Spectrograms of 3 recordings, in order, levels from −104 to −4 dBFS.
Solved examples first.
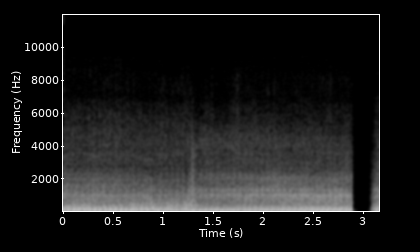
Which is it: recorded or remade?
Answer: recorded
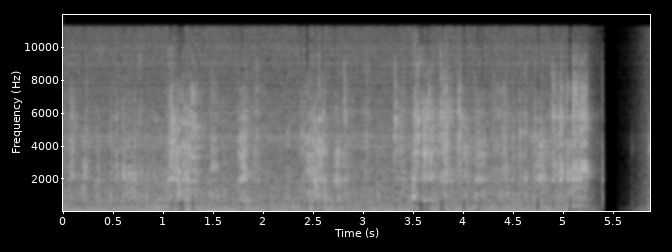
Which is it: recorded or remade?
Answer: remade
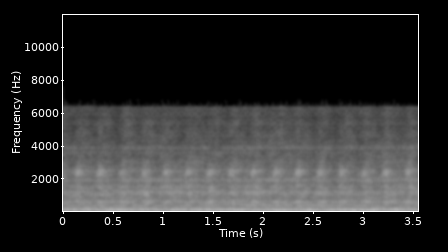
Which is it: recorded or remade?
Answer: remade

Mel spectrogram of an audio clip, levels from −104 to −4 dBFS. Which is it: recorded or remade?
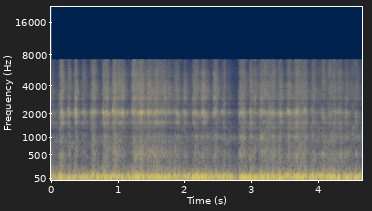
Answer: remade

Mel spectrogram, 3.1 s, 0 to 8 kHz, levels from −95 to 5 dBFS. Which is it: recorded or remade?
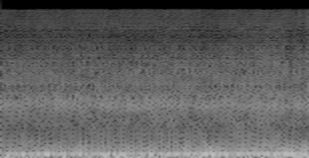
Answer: remade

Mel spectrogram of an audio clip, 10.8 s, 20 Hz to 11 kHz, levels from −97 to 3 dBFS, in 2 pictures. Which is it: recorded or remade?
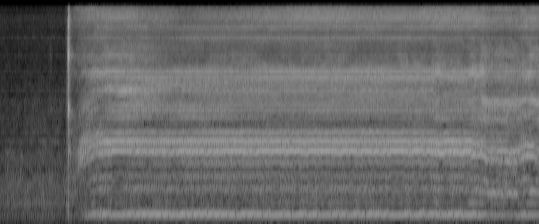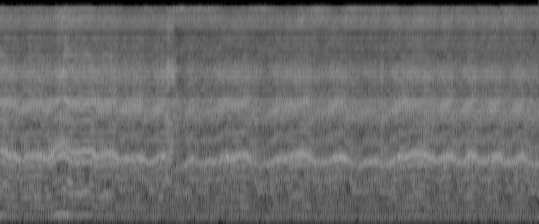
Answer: remade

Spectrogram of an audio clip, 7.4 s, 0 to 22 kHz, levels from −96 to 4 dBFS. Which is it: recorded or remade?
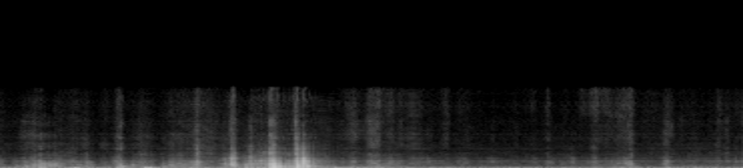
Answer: remade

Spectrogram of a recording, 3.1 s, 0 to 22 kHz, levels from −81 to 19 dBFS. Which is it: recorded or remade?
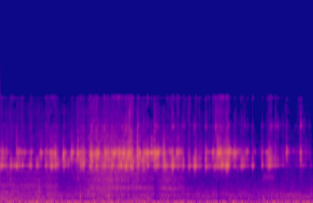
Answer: remade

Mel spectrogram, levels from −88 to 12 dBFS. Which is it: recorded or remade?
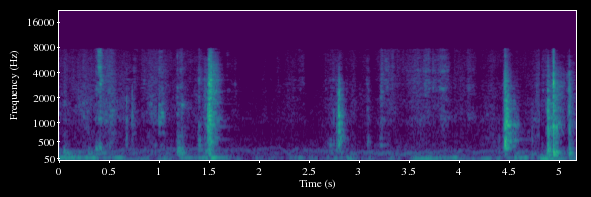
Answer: recorded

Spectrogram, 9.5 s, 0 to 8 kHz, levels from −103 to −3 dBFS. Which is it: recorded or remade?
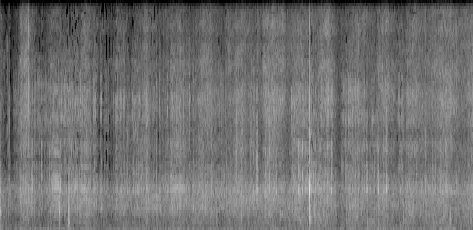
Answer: recorded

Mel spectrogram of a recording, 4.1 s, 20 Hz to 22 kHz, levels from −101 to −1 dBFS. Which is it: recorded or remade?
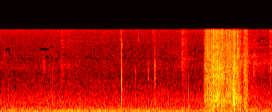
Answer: remade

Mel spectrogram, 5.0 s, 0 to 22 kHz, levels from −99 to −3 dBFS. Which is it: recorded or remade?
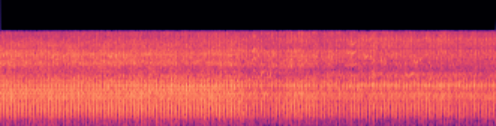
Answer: recorded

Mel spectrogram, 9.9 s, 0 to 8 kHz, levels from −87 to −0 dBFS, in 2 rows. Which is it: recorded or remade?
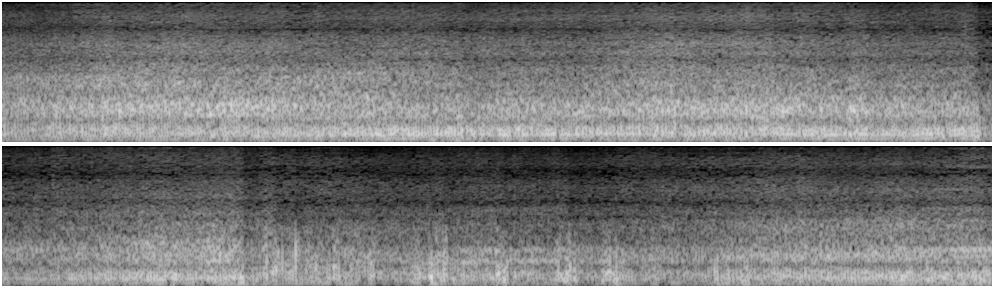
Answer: remade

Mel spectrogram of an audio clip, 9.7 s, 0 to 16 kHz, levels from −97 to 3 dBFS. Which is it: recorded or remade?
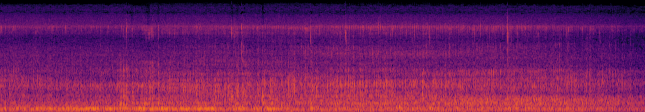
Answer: remade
